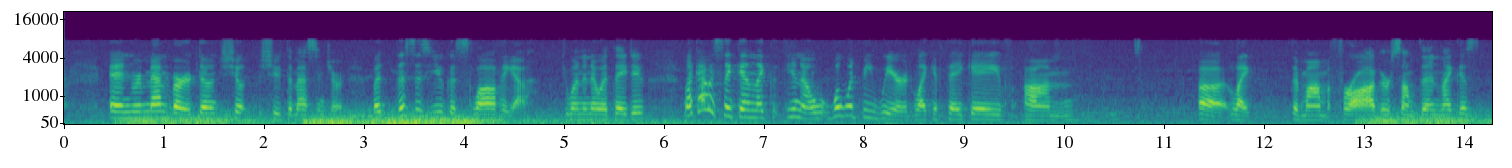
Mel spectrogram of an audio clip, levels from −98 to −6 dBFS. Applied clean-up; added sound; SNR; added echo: none; Thunder / Rain; 2 dB; none.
